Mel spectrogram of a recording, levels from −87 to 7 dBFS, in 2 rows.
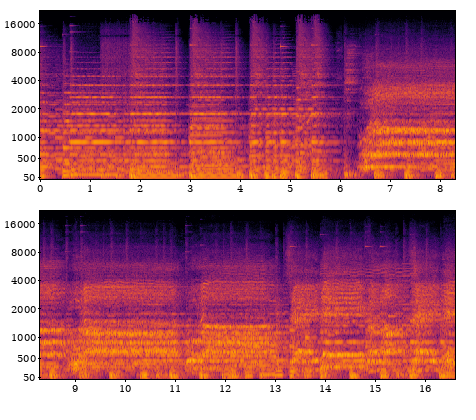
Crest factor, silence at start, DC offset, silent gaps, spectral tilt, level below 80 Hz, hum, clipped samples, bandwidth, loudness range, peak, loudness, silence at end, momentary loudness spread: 14 dB; 0 s; under 0.1%; none; -5 dB/octave; -26 dBFS; none; under 0.1%; 19 kHz; 3 LU; 0 dBFS; -14 LUFS; 0 s; 5 LU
